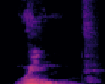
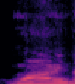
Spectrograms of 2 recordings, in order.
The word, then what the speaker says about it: wind: 철자는 똑같은데 발음을 wind 이렇게 하면 뜻이 달라집니다. 그때 wind 하면 동사가 됐어요. 감아 올리다, 들어 올리다 할 때 올리다 이런 뜻이 있습니다. 철자는 똑같지만 발음이 wind 하면 바람이고 wind 하면 감아 올리다, 들어 올리다 이런 뜻이 됩니다.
